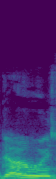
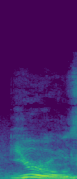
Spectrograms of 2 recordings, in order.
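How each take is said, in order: First: It is said with the local Trinidadian pronunciation. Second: It is said with the original Greek pronunciation. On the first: This is how people in Trinidad say it. The speaker calls it wrong. "They call it gyros" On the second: This is how it is said in Greece. The speaker calls it right. "in Greece it's called euros"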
